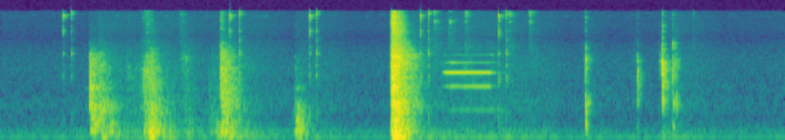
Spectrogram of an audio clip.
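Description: Computer mouse clicks and desk handling at a workstation: a series of irregular clicks and scuffs, the loudest about four seconds in. A brief high tone sounds just after it, and a faint steady hum runs underneath.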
